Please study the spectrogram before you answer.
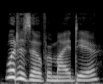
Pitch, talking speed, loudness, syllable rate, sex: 210 Hz, 290 wpm, -17 LUFS, 6.5 syllables/s, female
